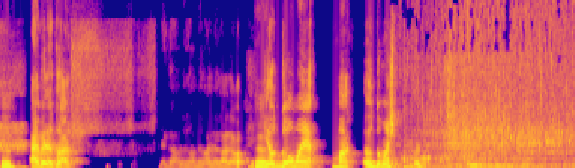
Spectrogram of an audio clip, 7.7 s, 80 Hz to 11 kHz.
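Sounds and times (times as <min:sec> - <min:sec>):
speech: 0:00.0 - 0:01.2, 0:02.1 - 0:07.2
toilet flushing with a loud rush of water: 0:05.3 - 0:07.6.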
